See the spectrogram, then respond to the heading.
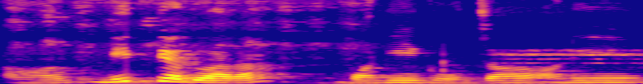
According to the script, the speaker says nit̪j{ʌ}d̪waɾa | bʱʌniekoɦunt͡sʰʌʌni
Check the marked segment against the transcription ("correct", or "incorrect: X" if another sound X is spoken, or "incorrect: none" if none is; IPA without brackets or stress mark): correct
